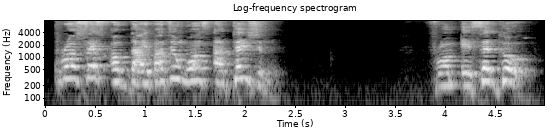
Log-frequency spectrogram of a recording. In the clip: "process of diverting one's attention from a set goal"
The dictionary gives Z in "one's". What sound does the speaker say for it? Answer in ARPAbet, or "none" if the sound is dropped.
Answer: S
